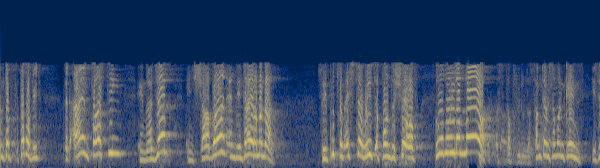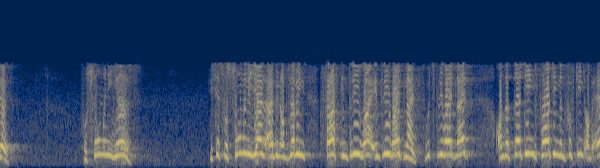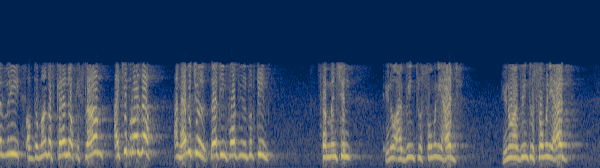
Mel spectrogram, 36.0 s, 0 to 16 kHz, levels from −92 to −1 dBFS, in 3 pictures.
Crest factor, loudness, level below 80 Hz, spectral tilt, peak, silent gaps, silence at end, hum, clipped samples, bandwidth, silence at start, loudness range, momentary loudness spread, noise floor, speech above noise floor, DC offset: 14 dB; -24 LUFS; -64 dBFS; -10 dB/octave; -10 dBFS; none; 0.55 s; none; under 0.1%; 4 kHz; 0 s; 6 LU; 12 LU; -62 dBFS; 39 dB; under 0.1%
